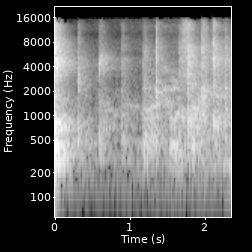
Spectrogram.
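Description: A sharp knock at the start, then a few lighter taps and clatters, with voices and laughter in a small room.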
